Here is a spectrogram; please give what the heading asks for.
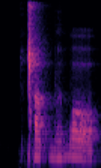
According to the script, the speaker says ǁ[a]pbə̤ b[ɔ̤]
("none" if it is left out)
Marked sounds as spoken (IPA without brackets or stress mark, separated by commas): a, ɔ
